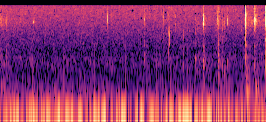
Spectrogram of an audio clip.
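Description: Rapid, quiet keystrokes on a computer keyboard as C code is typed, many light irregular clicks forming a steady patter with no voices.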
